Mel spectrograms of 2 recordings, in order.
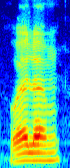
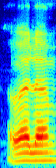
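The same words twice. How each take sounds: No difference in how they are said.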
